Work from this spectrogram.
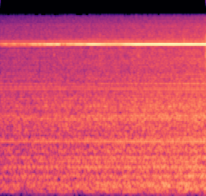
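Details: Furnace during home inspection: once burners light, a thin, very high steady whistle rides over the flame rumble, staying consistent while burning.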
